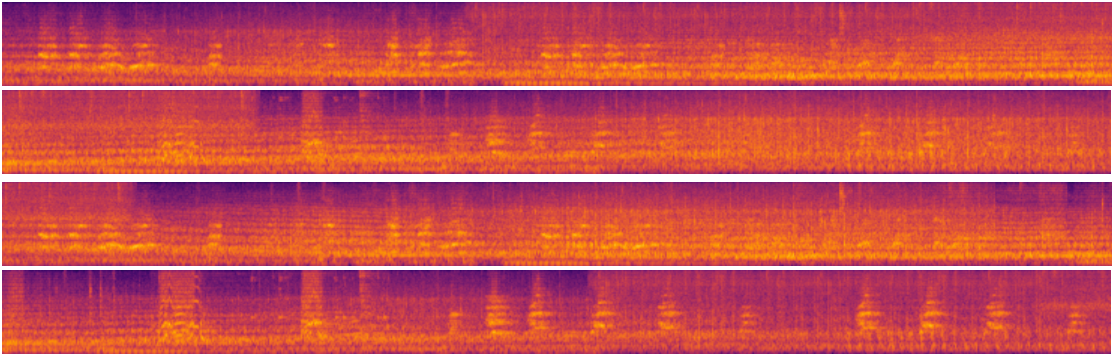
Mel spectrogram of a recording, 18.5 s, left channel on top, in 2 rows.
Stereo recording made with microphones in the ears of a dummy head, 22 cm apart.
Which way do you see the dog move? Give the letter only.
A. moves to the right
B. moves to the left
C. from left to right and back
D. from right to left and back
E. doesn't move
E.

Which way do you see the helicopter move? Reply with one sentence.
In this clip you hear the helicopter move to the left.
